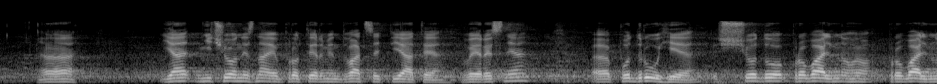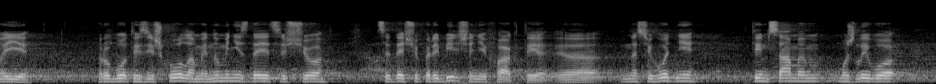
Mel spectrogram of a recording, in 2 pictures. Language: Ukrainian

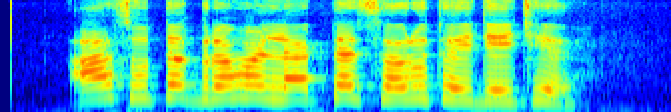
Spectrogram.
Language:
Gujarati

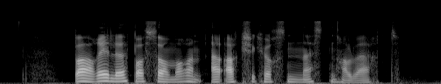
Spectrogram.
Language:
Norwegian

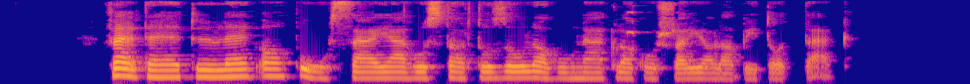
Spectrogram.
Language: Hungarian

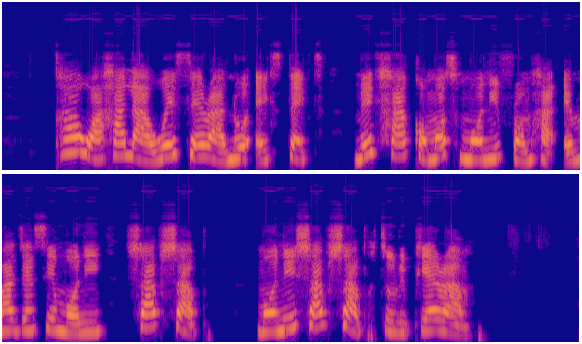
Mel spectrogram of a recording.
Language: Nigerian Pidgin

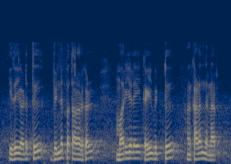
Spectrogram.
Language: Tamil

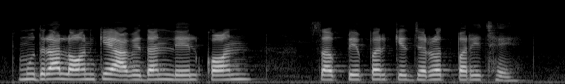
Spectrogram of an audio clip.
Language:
Maithili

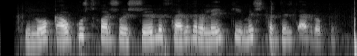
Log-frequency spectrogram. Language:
Icelandic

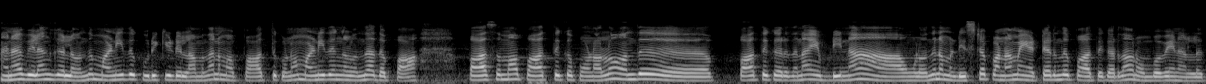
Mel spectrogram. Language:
Tamil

